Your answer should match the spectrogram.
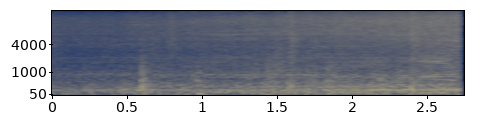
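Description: A train rolls steadily past during a token exchange, a continuous rumbling roar with faint rhythmic clicks from the wheels and a light hiss over the top, with no voices.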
